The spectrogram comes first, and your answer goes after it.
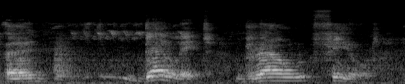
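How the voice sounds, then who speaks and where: Music plays in the background as a man speaks amid audible room echo. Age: 80s+. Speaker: retired landowner seeking planning permission. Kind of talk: news interview.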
